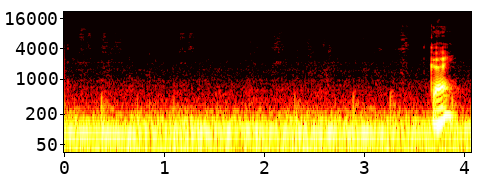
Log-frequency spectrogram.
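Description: Dry-erase marker writing on a whiteboard: faint short strokes and taps as letters are drawn, over a low steady hum.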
